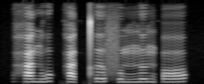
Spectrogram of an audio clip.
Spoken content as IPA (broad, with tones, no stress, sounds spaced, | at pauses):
h a˨˩ n w o˦˥ k̚ h a˨˩ t̚ t̪ʰ əː˧˥ f ə˨˩ m ŋ əː˧ ŋ ʔ ɔ˧˥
